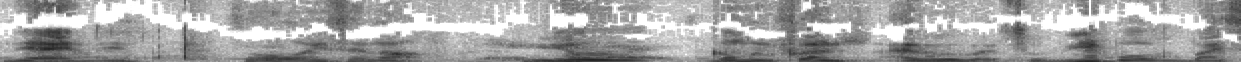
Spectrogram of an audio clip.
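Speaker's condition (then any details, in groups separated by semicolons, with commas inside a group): Speech loss after head injury; speech feels heavy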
